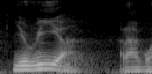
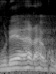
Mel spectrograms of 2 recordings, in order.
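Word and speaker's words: urea: 우리나라 말로 요소라고 하는데 영어 발음으로는 사실 유리아라고 합니다. 그래서 쉽게 말해서 그냥 우레아라고 많이 얘기를 하는데요.이 자연 보습 인자 NMF의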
